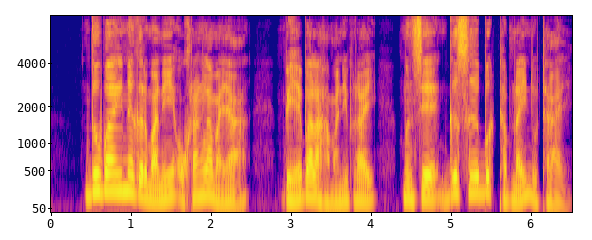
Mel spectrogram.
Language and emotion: Bodo, happy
